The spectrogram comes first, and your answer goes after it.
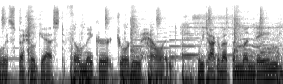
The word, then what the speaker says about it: Halland: Halland. Okay, yeah. I knew that. It's spelled Halland, yeah.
